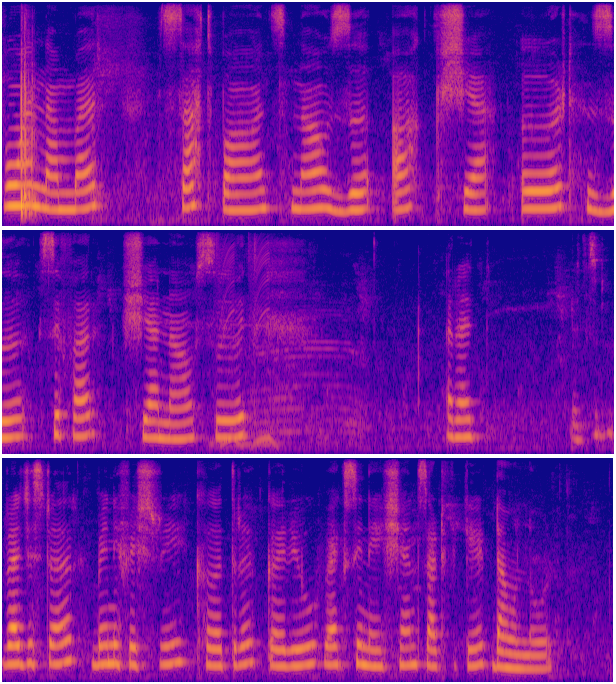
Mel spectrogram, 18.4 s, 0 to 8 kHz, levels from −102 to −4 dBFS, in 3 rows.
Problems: background conversations at intervals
